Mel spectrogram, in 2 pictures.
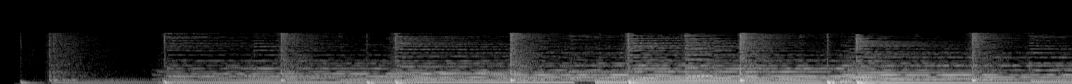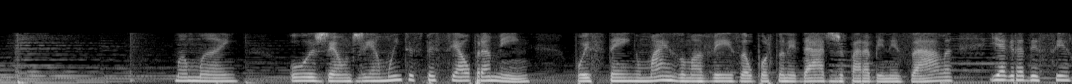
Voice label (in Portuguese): Geral Feminino, Telemensagens; Telemensagens 2017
